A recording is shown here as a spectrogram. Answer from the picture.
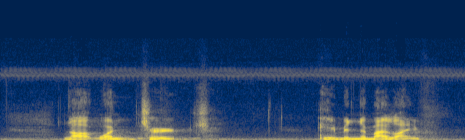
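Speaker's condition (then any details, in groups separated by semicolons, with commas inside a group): Severe speech impediment; about age 84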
